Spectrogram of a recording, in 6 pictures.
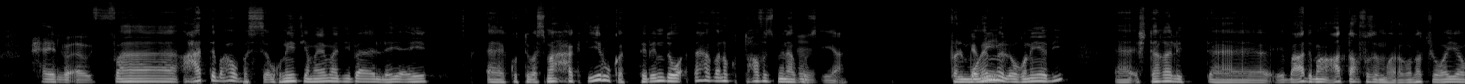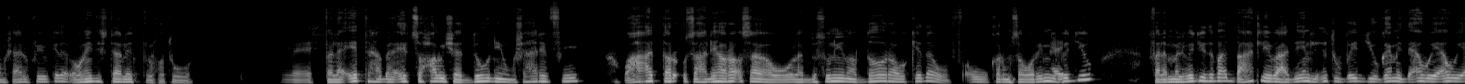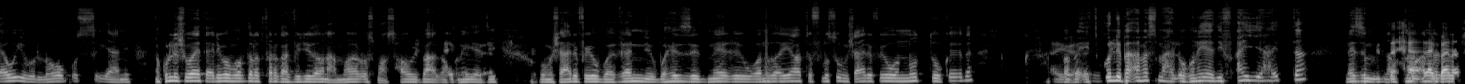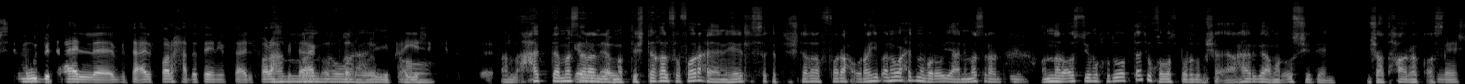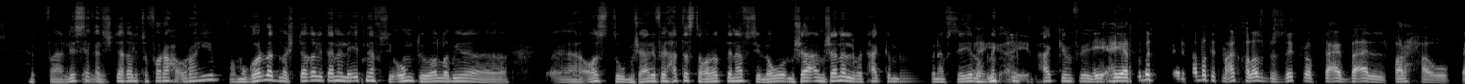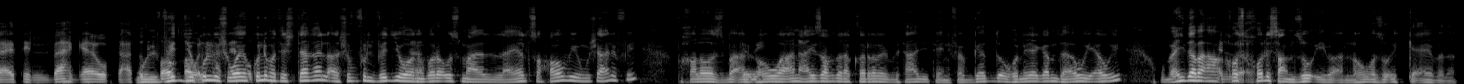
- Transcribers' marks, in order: tapping; tsk; in English: "ترند"; other background noise; unintelligible speech; in English: "المود"; unintelligible speech; chuckle; laughing while speaking: "الأغنية"; unintelligible speech
- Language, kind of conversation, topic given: Arabic, podcast, إيه الأغنية اللي بتديك طاقة وثقة؟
